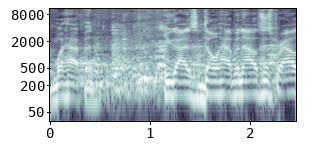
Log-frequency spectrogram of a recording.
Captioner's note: laughs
